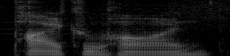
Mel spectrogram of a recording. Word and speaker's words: Paikuhan: And correction, it's Pyuhan in the way that it's spelled, but Pyon does a pretty good job.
